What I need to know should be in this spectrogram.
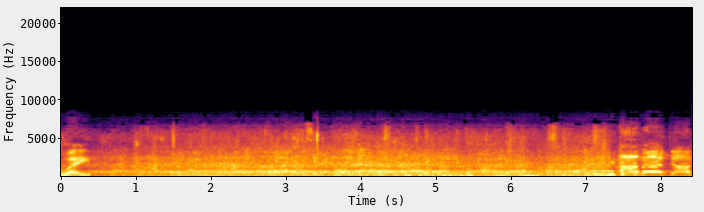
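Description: A large crowd chatters and sings outdoors.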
